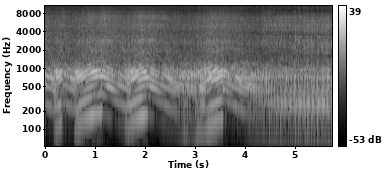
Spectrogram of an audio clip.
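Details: Stihl MS170 chainsaw after lifting the bent lever about 2 mm: snaps to full revs and drops back cleanly several times, then holds a steady high scream, no bogging.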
